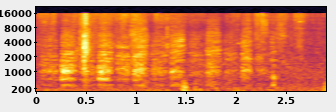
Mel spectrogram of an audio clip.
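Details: Two German Shepherds, Henry aged two and George almost three, both over 90 pounds, take a break on a Saturday morning walk. Fast, even panting puffs continue throughout, with a few brief clicks and soft outdoor noise.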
